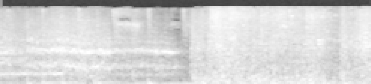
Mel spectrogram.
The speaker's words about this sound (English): But look, he just got run over by a car now.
